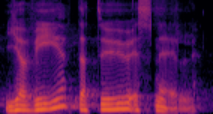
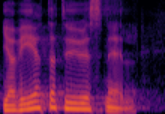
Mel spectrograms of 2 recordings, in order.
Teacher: So you take away the G, the T jumps over, and the T and D merge. And then you take away the R.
